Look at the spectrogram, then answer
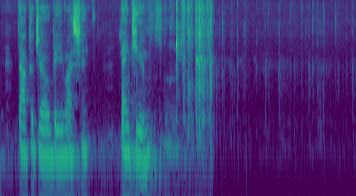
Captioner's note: applause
